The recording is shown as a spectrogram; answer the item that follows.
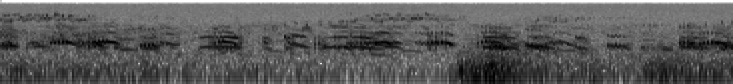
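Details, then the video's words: Common crane (Grus grus) flock calling: overlapping honking, trumpeted notes fill the clip, with a strong low rumble and a short thump near the middle. "Grulla europea (Grus grus) Canto"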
